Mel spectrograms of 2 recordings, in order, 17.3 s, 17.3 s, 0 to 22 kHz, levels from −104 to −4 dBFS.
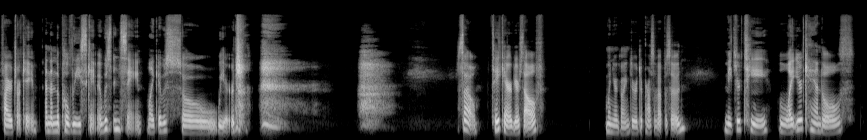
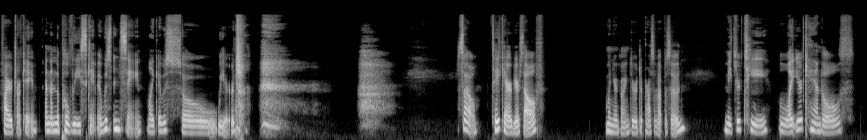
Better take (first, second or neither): second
